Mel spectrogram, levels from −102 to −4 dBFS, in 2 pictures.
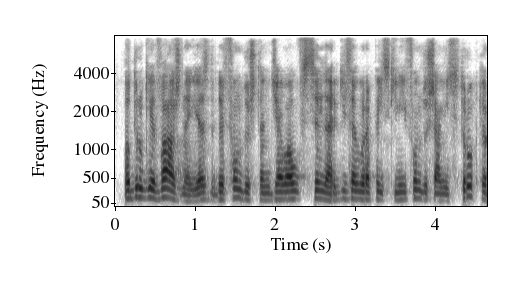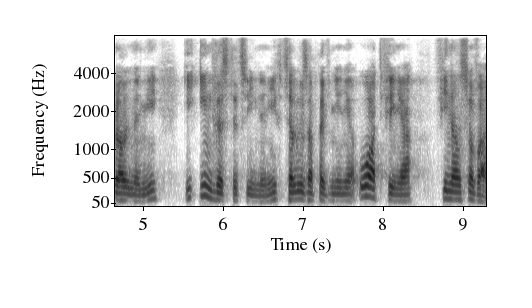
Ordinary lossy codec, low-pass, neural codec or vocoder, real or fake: none; none; codec, 16 kHz, 4 kbps, FreqCodec, smaller model; fake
